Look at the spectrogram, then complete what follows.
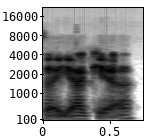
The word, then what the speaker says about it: yajna: You also spell it with a J, yajna, but it's ayakya.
